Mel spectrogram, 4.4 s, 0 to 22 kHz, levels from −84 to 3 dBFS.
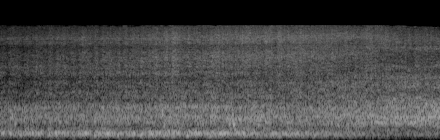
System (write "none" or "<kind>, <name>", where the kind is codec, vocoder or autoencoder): none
